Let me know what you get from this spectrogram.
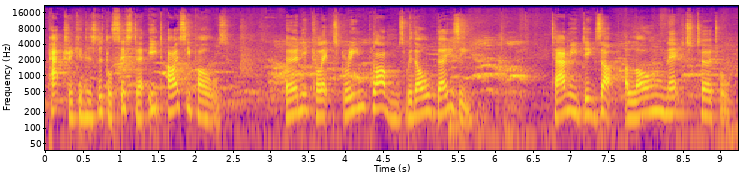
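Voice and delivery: usual speaking voice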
